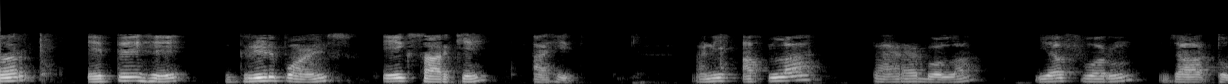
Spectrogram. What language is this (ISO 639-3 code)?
mar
